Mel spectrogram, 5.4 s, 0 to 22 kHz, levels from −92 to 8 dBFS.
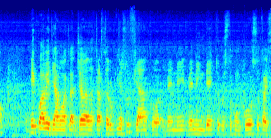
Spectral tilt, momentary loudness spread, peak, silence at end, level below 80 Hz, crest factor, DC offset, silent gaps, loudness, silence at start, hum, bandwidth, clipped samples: -6 dB/octave; 14 LU; -2 dBFS; 0 s; -56 dBFS; 18 dB; under 0.1%; none; -20 LUFS; 0 s; none; 15.5 kHz; under 0.1%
